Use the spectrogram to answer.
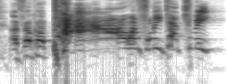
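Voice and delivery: very high, wailing rapture; hammed-up tearful cry of being touched by God; mock religious ecstasy. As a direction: stretch "powerfully" into a high mock wail. Mocks an overexcited anointed believer.

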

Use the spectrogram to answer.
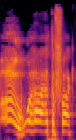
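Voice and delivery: hammed-up shocked Travis; horrified disbelief. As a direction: stretch it in mock horror. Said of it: "And he's like".

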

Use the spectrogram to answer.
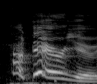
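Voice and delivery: high, loud mock outrage; offended Italian listener. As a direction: play the insulted fan, hammed-up. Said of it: "He's like".

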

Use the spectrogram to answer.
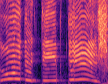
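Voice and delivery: high, slow, gushing aunt voice; imitating the aunt. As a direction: coo it like a doting aunt. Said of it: "our aunt comes into town and goes".

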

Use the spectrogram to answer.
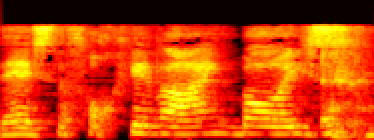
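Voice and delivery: loud, put-on lad calling out; mock lad voice. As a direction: call it out like a lad.

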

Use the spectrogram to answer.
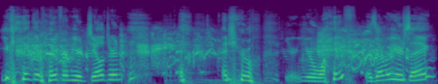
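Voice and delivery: talking through high-pitched laughing; breaking up laughing mid-question; helpless laughter. Real, not acted. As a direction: struggle to get the question out while cracking up. Host cracking up at crying caller.

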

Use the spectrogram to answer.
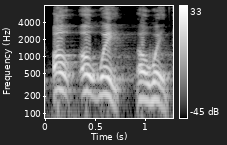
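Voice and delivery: normal talking voice

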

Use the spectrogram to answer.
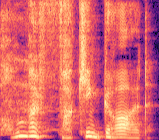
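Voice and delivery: loud, breath-laden shock; horrified exclamation. A narrator's reading. Jan backing away from the wriggling gauze, horrified exclamation.

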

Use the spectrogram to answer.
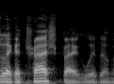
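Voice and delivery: ordinary talk, nothing marked

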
